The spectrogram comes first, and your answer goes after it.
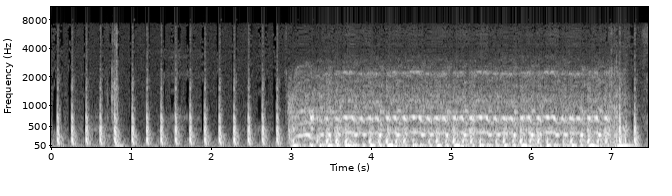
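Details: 1993 Chevrolet 6.5 turbo diesel one-ton dually, cold start: slow, even cranking about two beats a second, a rough burst of firing for a few seconds, then cranking again; won't start.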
